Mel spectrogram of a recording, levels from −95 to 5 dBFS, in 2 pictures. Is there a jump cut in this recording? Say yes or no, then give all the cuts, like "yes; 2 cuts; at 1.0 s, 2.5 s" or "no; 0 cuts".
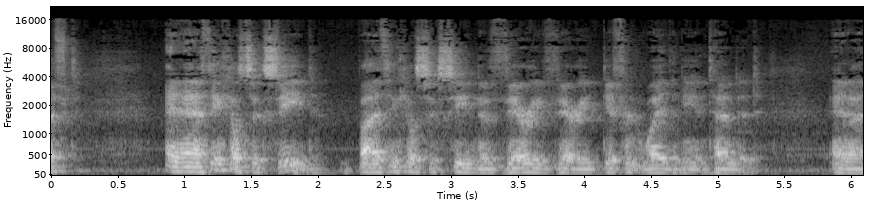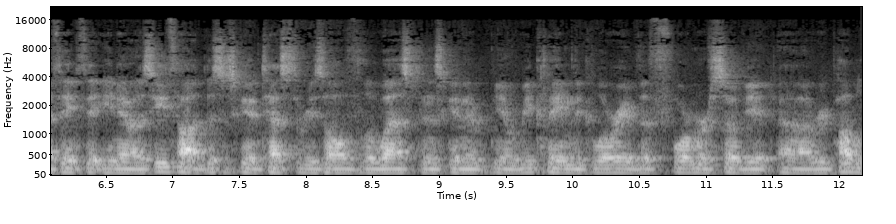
no; 0 cuts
